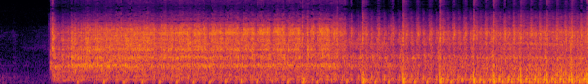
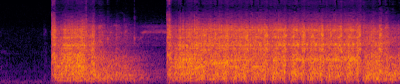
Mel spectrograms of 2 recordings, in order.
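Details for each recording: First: Yardman (MTD) riding mower after removing redundant seat-safety wiring and reconnecting the kill switch and charging wires: fires straight up, runs steadily about ten seconds, shuts down cleanly; normal start and run. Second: Yardman (MTD) riding mower cranked on a booster with spark plug grounded for testing: uneven cranking about three to four beats a second with no firing; no spark seen.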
